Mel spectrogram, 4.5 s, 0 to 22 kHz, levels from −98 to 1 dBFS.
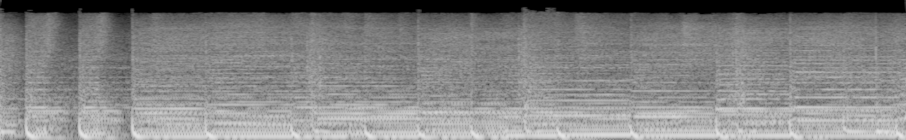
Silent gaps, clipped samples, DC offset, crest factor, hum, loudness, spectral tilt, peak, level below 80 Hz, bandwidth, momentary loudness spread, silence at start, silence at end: none; under 0.1%; under 0.1%; 12 dB; none; -16 LUFS; -5 dB/octave; -4 dBFS; -24 dBFS; 16.5 kHz; 2 LU; 0 s; 0 s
